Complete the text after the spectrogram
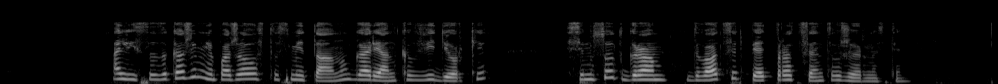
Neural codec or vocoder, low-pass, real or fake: codec, 16 kHz, 16 kbps, FreqCodec, larger model; 7.2 kHz; fake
